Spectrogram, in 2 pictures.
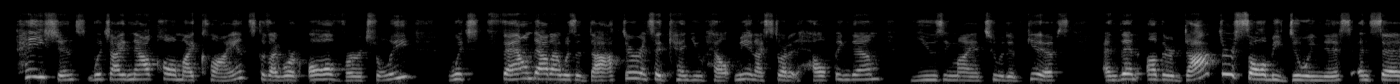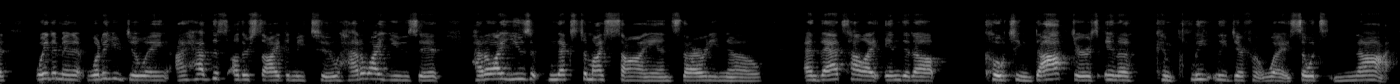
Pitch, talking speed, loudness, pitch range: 210 Hz, 200 wpm, -32 LUFS, 195-235 Hz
